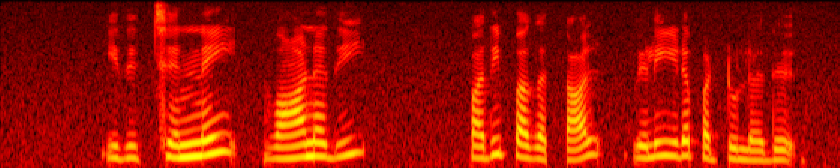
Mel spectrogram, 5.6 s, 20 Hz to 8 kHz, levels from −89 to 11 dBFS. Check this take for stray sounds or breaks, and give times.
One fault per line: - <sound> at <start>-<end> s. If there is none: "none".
- dropout at 3.6-3.8 s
